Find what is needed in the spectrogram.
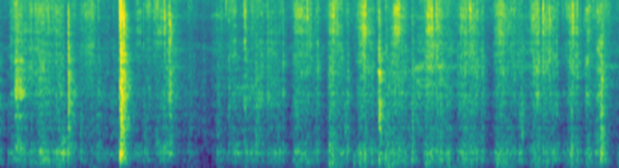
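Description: A Phillips screwdriver turned by hand, driving a light switch's mounting screw into an electrical switch box: faint, irregular scratching of the screw and handling, with one sharp click about a second and a half in.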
